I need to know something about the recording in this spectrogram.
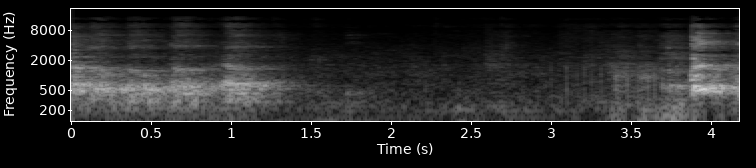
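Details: Pit Bull being fed pork fat: three short, harsh barks in the first second, then a quiet stretch with faint background noise, ending in a sharp burst of sound and human voices.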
